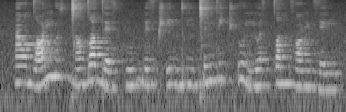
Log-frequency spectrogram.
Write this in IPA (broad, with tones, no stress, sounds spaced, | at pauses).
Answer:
ã˧ dˤ a˨˦ ŋ u˦ z ɡ͡ǀ ẽ˧ dˤ e˦ d ɛ˨ z f u˨˦ b ɪ˨˦ z t͡ʃʼ i˧ n d u˧ ŋ ɡ͡ǀ ɪ˦ n d i˦ t͡ʃʼ u˦˨ n u˧ z tˤ ɪ˦ n zˤ ã˦ ŋ z e˧ ŋ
